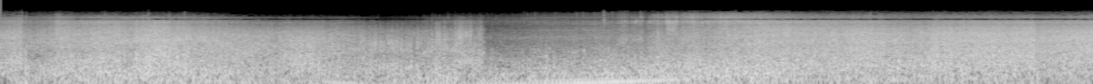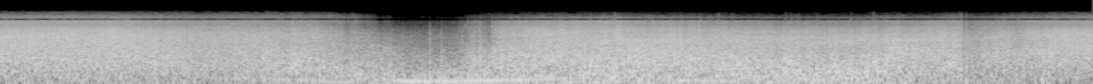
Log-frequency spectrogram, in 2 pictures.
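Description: Subaru WRX's turbocharged flat-four driven hard through an autocross course, its engine noise mixed with a steady rush of wind noise. The sound eases off briefly twice, about six seconds in and again around twenty seconds.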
